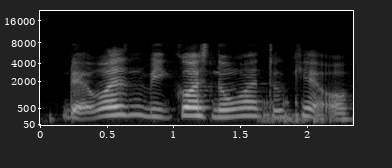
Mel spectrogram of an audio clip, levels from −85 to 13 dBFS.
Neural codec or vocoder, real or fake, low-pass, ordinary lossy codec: none; real; none; none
